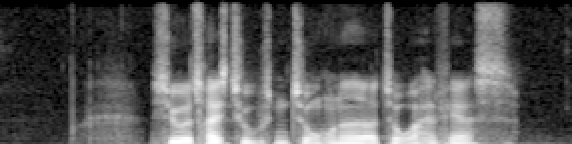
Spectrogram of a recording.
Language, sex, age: Danish, male, 37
